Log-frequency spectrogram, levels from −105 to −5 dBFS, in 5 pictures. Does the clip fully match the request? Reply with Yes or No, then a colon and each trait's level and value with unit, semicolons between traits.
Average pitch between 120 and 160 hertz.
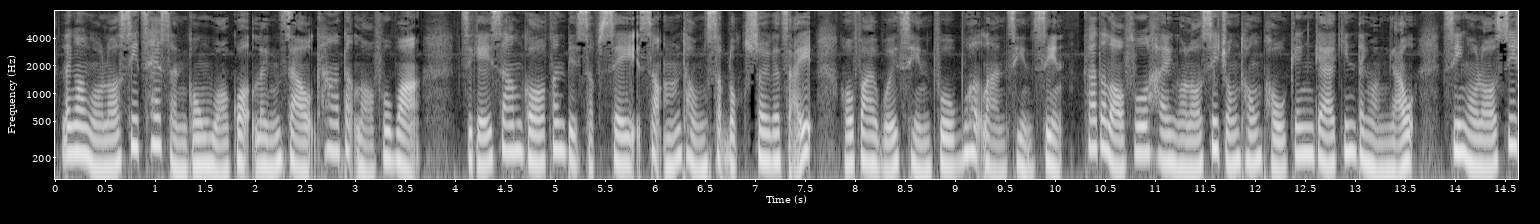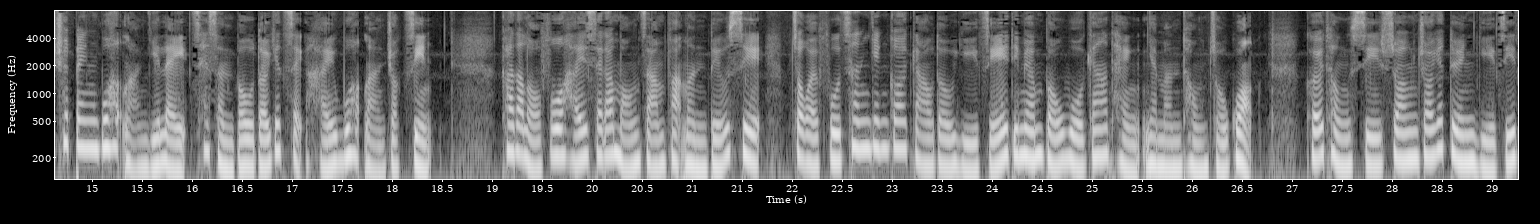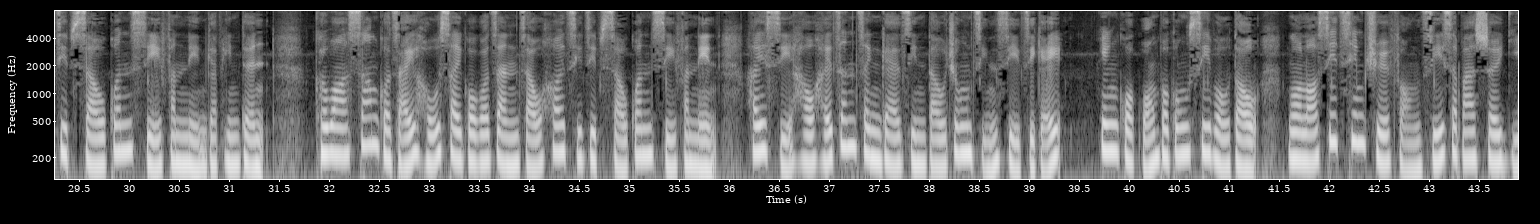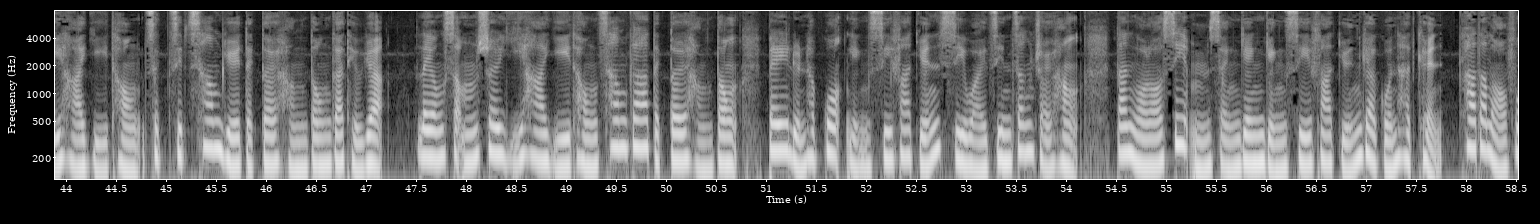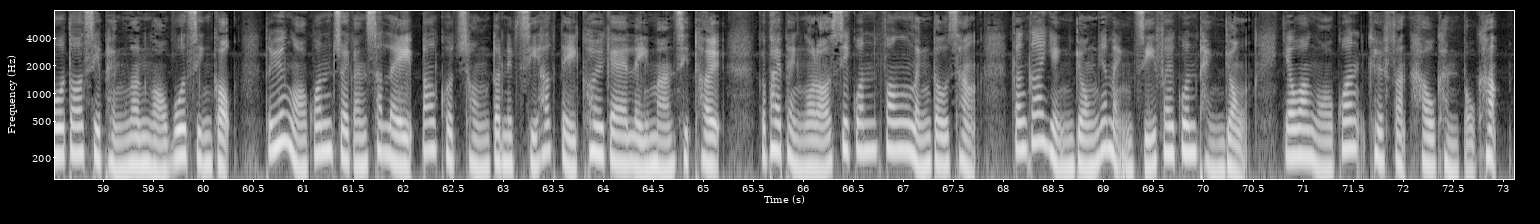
No: medium, 175 Hz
